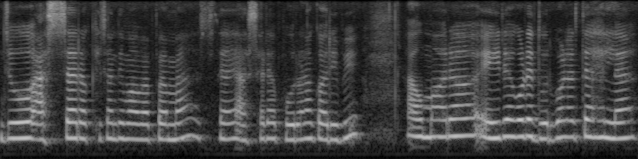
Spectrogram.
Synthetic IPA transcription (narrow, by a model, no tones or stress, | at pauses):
d͡ʒuasaɾɔkʰit͡ʃʰɔnt̪imɔbapamaseasaʈapuɾɔɽ̃ɔkɔɾibi | awmɔɾɔejɾaɡoɽed̪uɾbɔɭɔɾt̪aɦela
